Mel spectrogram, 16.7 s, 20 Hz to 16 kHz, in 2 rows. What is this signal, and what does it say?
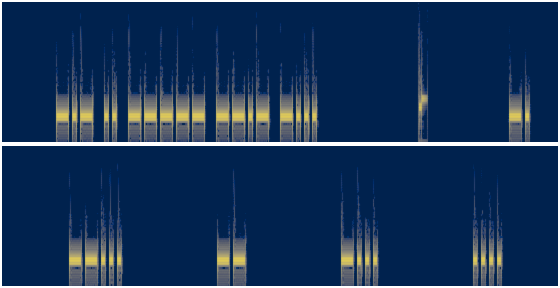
Morse code, heard as a keyed tone, about 20 wpm, spaced as for 9 wpm, 700 Hz. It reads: KI0QB N7MBH
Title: USA Call Signs - 5 Characters - 8x Character Spacing - 20wpm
